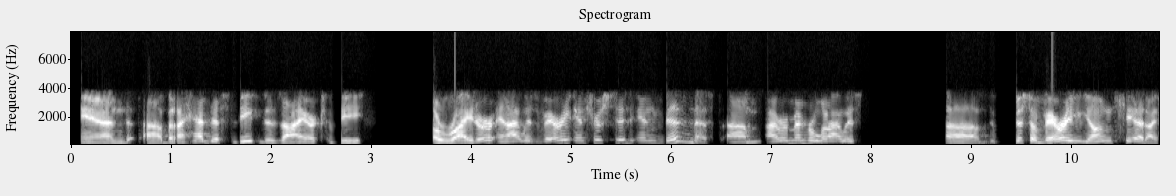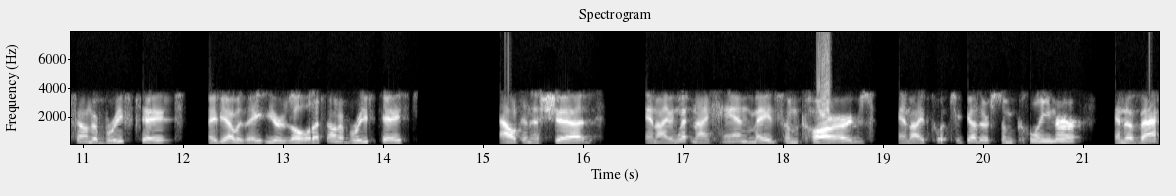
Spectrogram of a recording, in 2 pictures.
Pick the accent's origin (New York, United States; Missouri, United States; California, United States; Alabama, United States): Alabama, United States; I would say I grew up in Alabama, and from a very early age, from 10 years old, I knew I wanted to be a writer.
